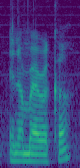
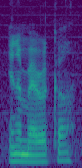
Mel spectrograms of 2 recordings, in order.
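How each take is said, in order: Both takes have the same delivery.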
